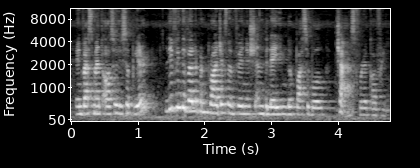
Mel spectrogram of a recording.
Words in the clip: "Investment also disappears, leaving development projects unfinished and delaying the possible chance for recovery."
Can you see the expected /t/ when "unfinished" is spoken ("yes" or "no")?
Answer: no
